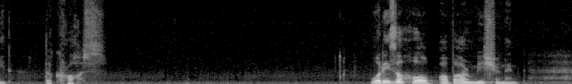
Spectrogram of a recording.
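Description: A man speaks calmly through a microphone, pausing between phrases.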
